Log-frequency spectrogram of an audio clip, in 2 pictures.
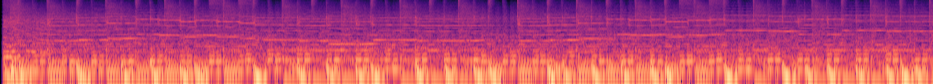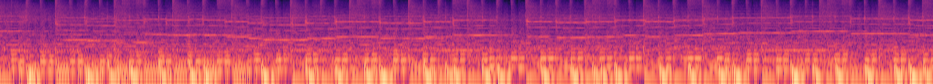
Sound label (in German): Klavier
